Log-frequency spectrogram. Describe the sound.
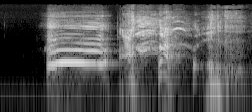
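A human voice imitates a growling science-fiction creature: a short, strained, buzzing roar, then rough cough-like bursts as the attempt breaks up.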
